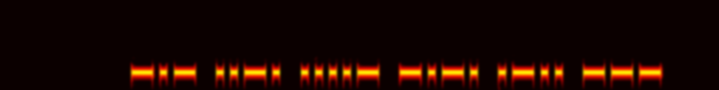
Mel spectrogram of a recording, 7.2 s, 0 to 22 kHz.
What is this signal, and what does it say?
Morse code, heard as a keyed tone, about 17 wpm, 700 Hz. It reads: KF4CLO
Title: USA Call Signs - 6 Characters - Repeated 3x - 17wpm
